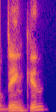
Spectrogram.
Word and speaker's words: denken: La del final es una ishbah. En esa de ken, no es E, ni es esta E cerrada, ni tampoco es una E abierta, es una ishbah.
